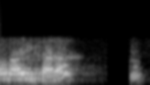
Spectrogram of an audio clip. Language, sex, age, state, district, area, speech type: Odia, male, 45-60, Odisha, Ganjam, urban, conversation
